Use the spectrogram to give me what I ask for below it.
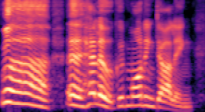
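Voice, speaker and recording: A man voicing a panicky young bride in a comic play retelling, with high shrieking outbursts. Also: big pitch swings, moderate pace, fairly bright tone, exaggerated voice. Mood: panicked.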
